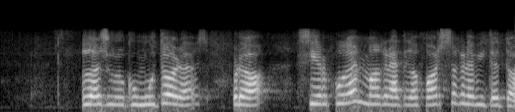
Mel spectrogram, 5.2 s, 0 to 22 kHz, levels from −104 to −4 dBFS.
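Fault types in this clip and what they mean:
AMR wideband (HD Voice) codec: the speech runs through this codec for the whole clip at its lowest rate, 6.6 kbit/s, where the pulse-driven vocal tract model is starved of bits, leaving the voice rough and raspy, with heavy damage and nothing above about 7.2 kHz.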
